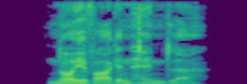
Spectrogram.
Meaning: a retailer who sells new cars
- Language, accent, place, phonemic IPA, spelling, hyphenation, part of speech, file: German, Germany, Berlin, /ˈnɔʏ̯vaːɡən̩hɛndlɐ/, Neuwagenhändler, Neu‧wa‧gen‧händ‧ler, noun, De-Neuwagenhändler.ogg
